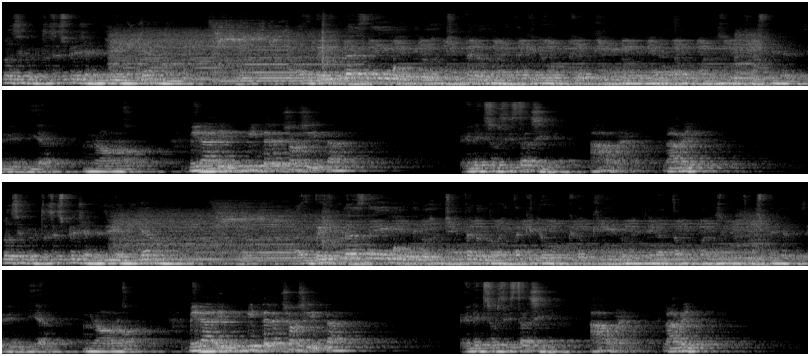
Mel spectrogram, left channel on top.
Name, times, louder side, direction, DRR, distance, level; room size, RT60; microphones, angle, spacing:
voice 1, 0.0-1.8 2.9-8.6 10.0-10.9 12.6-13.6, equal, 70° right, -4 dB, 1.8 m, -25 dB
sound 1, 1.0-2.9 3.2-3.4 3.9-4.1, left 4 dB, 65° left, 1.1 m, -38 dB
sound 2, 1.1-7.6, left 2 dB, 85° left, 1.2 m, -28 dB
voice 2, 8.9-9.4 9.7-11.6 13.9-14.9, right 1 dB, 50° right, -3 dB, 1.6 m, -27 dB
6.6 x 6.0 x 3.2 m, 1.5 s
head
